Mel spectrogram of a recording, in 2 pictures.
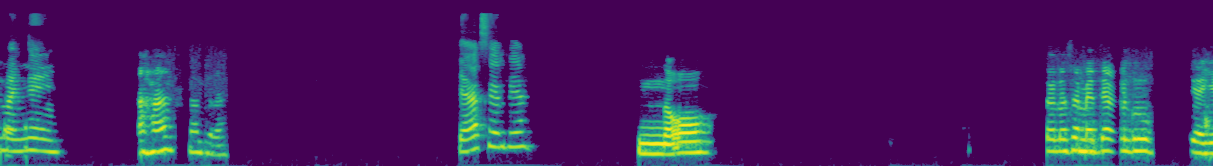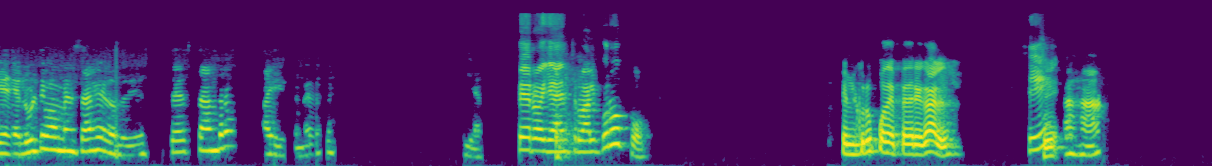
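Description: A woman speaks in short phrases through an online call, with pauses between them.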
